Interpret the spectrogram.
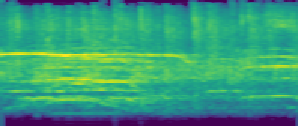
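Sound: audience applause and cheers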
